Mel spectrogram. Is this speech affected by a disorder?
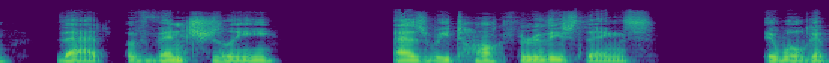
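No.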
